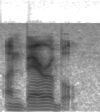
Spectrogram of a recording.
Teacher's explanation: How many syllables are in unbearable? 4. Stress on the second.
